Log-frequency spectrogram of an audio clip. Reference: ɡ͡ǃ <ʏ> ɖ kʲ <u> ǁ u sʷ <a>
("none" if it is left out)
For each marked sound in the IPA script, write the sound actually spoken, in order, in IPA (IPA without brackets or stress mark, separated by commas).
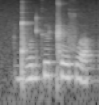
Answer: u, u, ʌ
